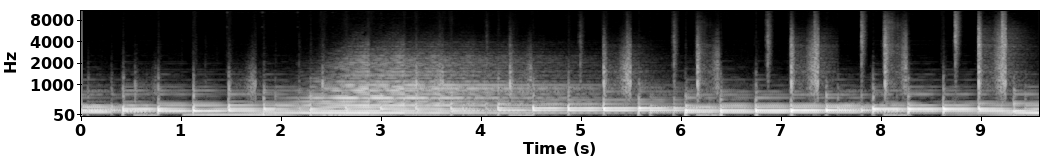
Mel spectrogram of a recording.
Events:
0.0s-9.5s: music

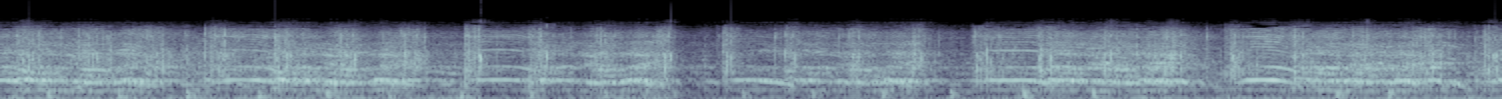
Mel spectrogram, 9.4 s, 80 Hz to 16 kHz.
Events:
0.0s-0.7s: clapping
0.0s-1.1s: choir
0.0s-8.8s: music
0.0s-9.3s: crowd
0.8s-1.4s: clapping
1.3s-4.2s: choir
1.7s-2.2s: clapping
2.4s-3.0s: clapping
3.2s-3.8s: clapping
4.0s-4.6s: clapping
4.5s-7.4s: choir
4.8s-5.4s: clapping
5.6s-6.2s: clapping
6.4s-7.0s: clapping
7.2s-7.8s: clapping
7.7s-9.3s: choir
8.0s-8.6s: clapping
8.8s-9.3s: clapping

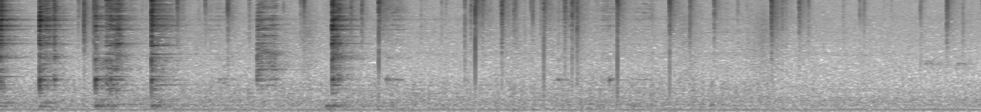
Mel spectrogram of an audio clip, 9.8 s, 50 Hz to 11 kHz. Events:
0.0s-1.8s: silverware
0.0s-9.8s: mechanisms
0.0s-9.8s: sizzle
2.0s-4.1s: silverware
5.4s-6.6s: silverware
9.2s-9.7s: bird call

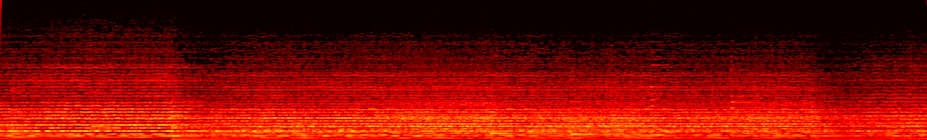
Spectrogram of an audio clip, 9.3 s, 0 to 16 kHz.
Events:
0.0s-9.2s: music

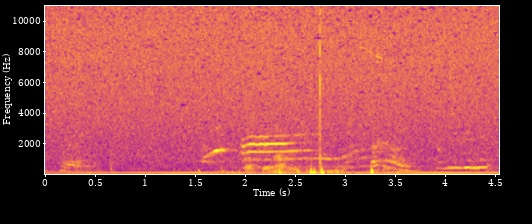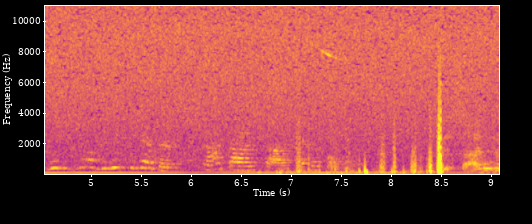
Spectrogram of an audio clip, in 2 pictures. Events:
0.0s-9.0s: background noise
0.1s-0.5s: human voice
1.5s-1.8s: cat
1.9s-2.9s: meow
1.9s-2.5s: male speech
2.3s-2.8s: wind noise (microphone)
2.9s-9.0s: conversation
2.9s-3.6s: female speech
3.2s-3.3s: wind noise (microphone)
3.9s-4.4s: child speech
4.6s-5.9s: female speech
6.1s-7.5s: female speech
7.0s-8.5s: wind noise (microphone)
8.5s-9.0s: male speech

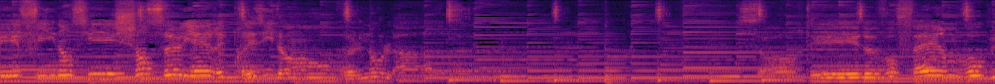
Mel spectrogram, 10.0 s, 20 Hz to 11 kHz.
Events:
0.0s-4.7s: male singing
0.0s-9.9s: music
1.3s-1.4s: tick
2.3s-2.4s: tick
3.4s-3.5s: tick
4.4s-4.5s: tick
5.5s-5.6s: tick
6.5s-6.6s: tick
7.3s-9.9s: male singing
7.5s-7.6s: tick
8.5s-8.6s: tick
9.6s-9.7s: tick

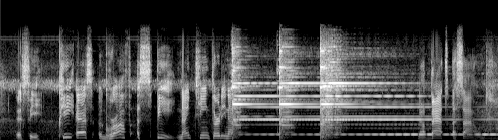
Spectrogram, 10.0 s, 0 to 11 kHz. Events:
0.0s-9.9s: insect
0.0s-9.9s: wind
0.1s-0.2s: tick
0.3s-0.8s: man speaking
0.4s-0.4s: tick
0.7s-0.8s: tick
1.0s-1.1s: tick
1.2s-1.8s: man speaking
2.0s-2.6s: man speaking
2.8s-3.0s: man speaking
3.1s-3.5s: man speaking
3.6s-4.6s: man speaking
4.5s-8.9s: bell
8.4s-8.5s: man speaking
8.6s-8.9s: man speaking
9.1s-9.9s: man speaking

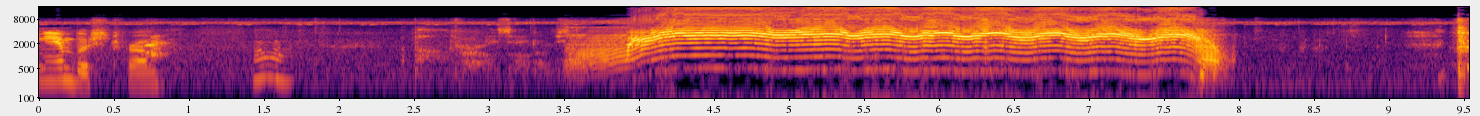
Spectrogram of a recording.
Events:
0.0s-0.8s: woman speaking
0.0s-9.5s: cricket
0.0s-9.5s: mechanisms
0.7s-0.9s: frog
1.4s-1.7s: woman speaking
1.8s-2.3s: breathing
2.5s-3.4s: whispering
3.4s-7.9s: frog
9.2s-9.4s: breathing
9.4s-9.5s: tick

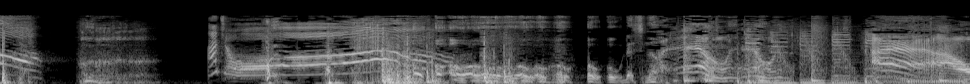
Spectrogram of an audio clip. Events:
0.0s-0.6s: child speech
0.8s-1.6s: human voice
2.0s-4.4s: child speech
2.6s-2.9s: generic impact sounds
3.3s-4.4s: generic impact sounds
4.2s-7.9s: man speaking
4.7s-5.1s: generic impact sounds
6.8s-6.9s: generic impact sounds
7.3s-9.7s: music
8.6s-9.7s: child speech

